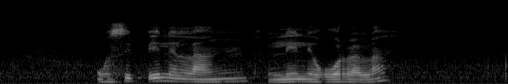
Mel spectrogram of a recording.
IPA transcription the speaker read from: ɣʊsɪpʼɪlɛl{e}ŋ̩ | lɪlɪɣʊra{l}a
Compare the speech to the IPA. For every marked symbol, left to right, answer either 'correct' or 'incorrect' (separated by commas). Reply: incorrect, correct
